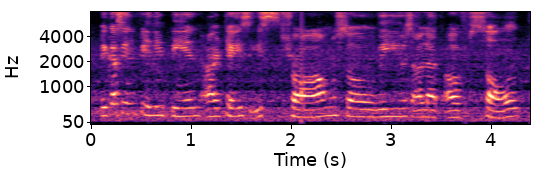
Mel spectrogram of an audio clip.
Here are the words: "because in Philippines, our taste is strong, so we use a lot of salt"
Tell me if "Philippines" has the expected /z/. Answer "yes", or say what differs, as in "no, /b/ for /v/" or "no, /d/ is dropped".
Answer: no, /z/ is dropped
